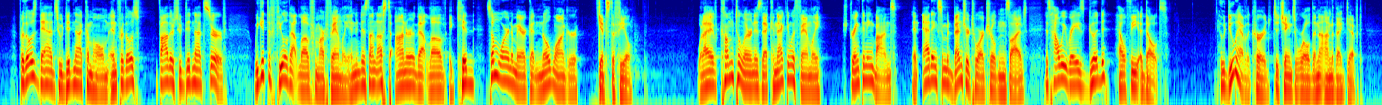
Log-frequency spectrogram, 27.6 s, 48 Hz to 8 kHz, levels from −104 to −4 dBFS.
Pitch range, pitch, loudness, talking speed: 95-135 Hz, 115 Hz, -21 LUFS, 185 wpm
